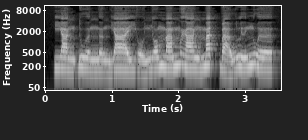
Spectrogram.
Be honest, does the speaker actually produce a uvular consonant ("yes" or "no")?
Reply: no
